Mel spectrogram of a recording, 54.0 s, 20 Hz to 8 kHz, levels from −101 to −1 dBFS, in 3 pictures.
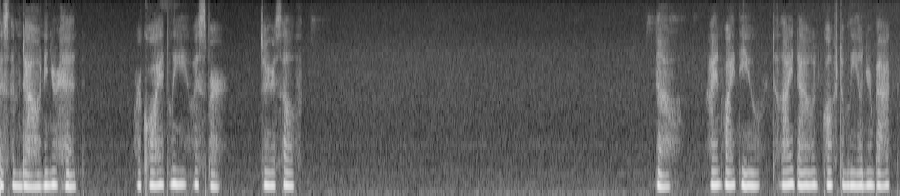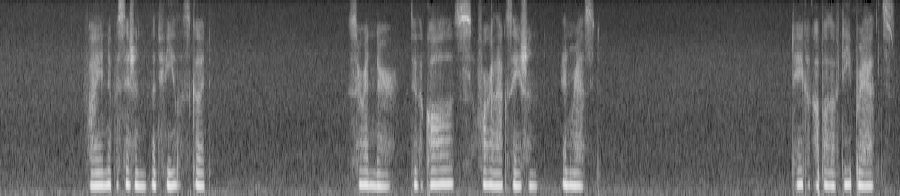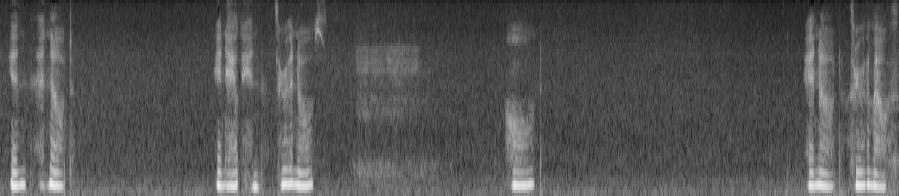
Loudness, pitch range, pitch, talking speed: -19 LUFS, 190-205 Hz, 200 Hz, 60 wpm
